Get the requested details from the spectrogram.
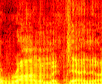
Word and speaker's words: Ronna McDaniel: Although, to hear them angry that Rona McDaniel was hired, well, Ronna McDaniel, I should say her name properly, that Ronna McDaniel was hired.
